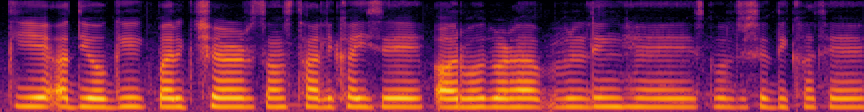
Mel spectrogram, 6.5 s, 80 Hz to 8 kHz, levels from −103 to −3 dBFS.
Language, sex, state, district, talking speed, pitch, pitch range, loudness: Chhattisgarhi, female, Chhattisgarh, Sarguja, 140 wpm, 225 Hz, 220-230 Hz, -23 LUFS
